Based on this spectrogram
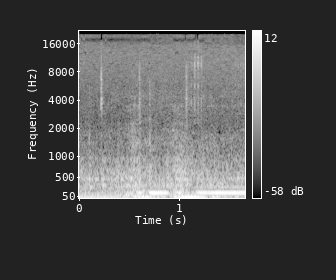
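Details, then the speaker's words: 2013 Vauxhall Insignia diesel, 120,000 miles, at idle: a heavy, lumpy low rumble with a coarse shake and no clean tone, from a worn flywheel and clutch rather than the engine mounts the owner first suspected. "I wonder if it's just could be if I'm lucky it could just be the engine mounts if they're shot that could be whites vibrating excessively"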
